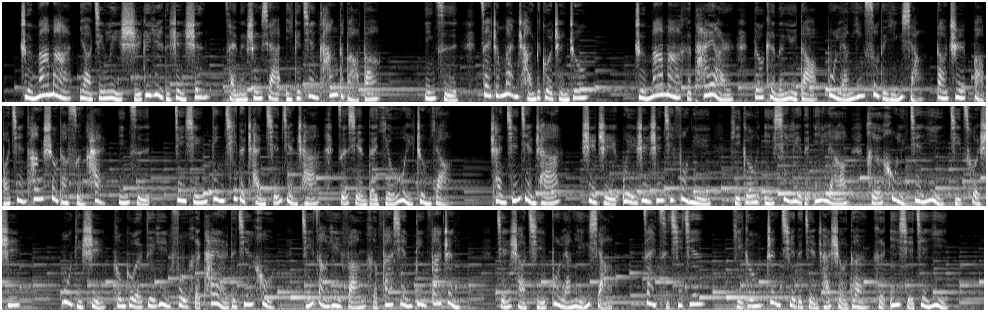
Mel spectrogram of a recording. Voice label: 女 专题 医院产科 年轻 温柔 亲切 时尚; 仁爱医院产科

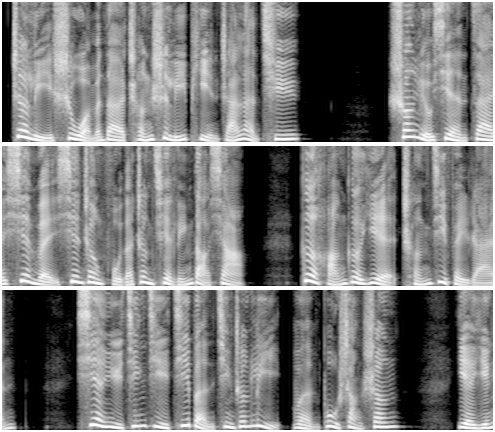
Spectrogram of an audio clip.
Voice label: 女53 课件 城市礼品解说, 国语女声配音; 省台女配

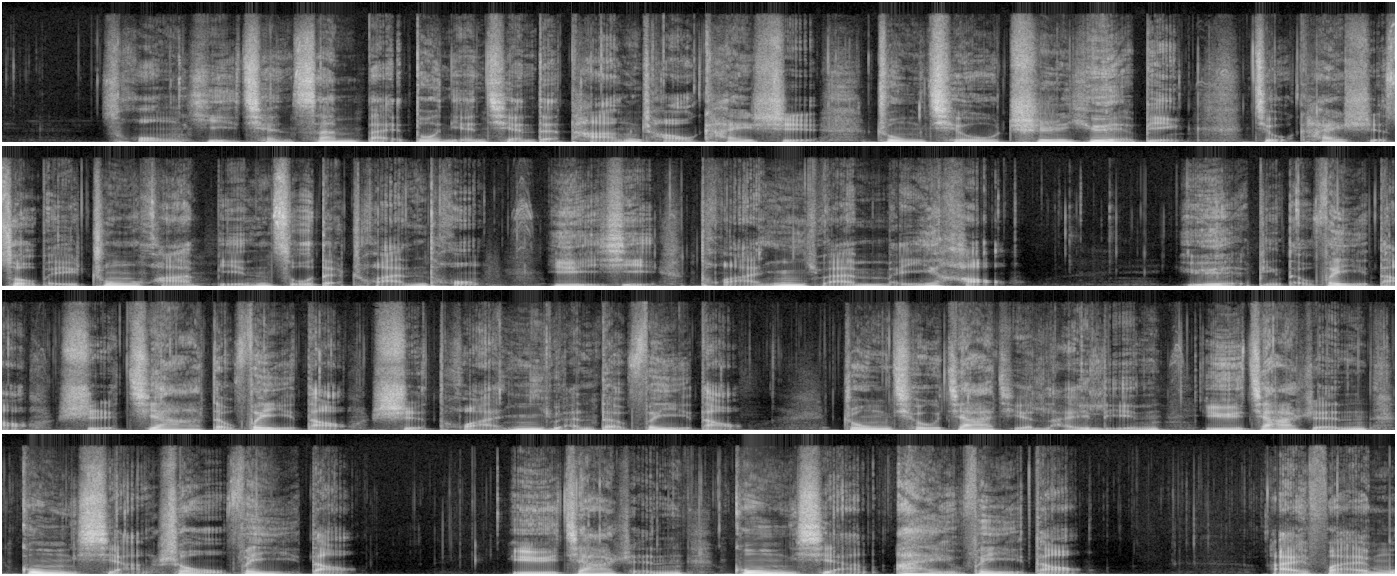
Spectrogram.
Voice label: 男, 中秋节

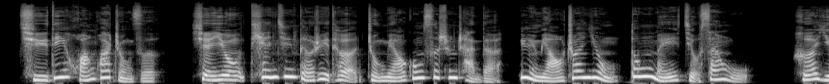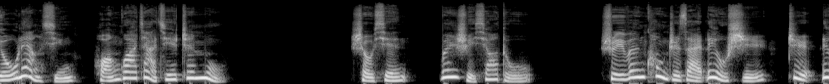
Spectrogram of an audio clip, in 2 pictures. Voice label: 宣传片, 科普

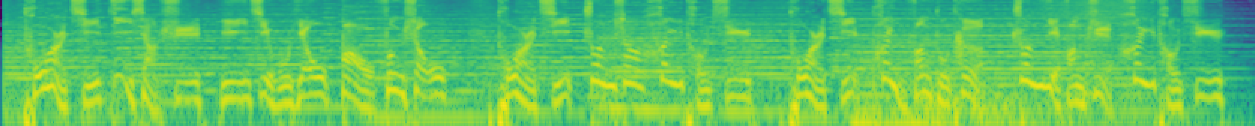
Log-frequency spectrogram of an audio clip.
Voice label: 男 广告 激情响亮 农化广告

